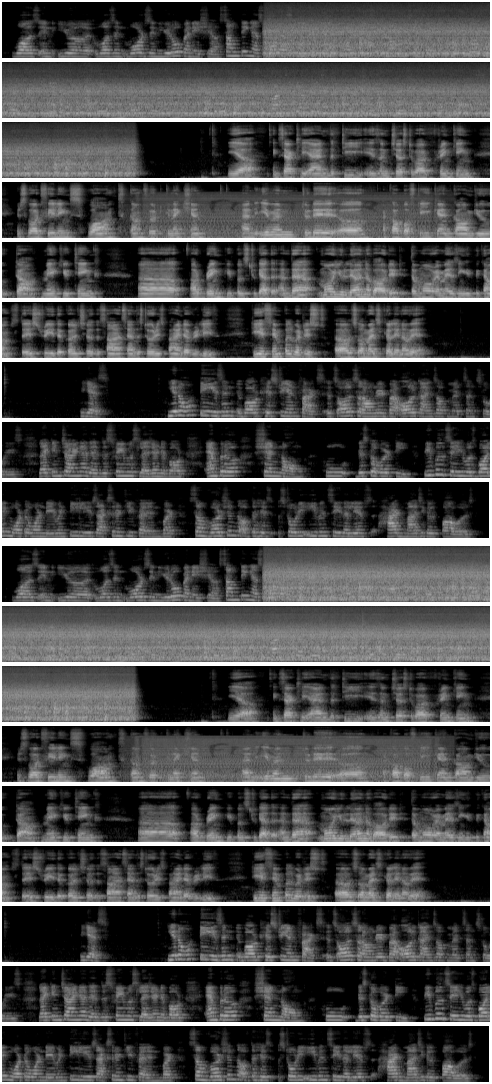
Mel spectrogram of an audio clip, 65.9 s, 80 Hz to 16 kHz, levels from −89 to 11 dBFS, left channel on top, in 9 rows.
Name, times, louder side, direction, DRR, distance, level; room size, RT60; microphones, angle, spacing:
voice 1, 0.1-8.2 8.7-10.8 11.2-13.5 13.8-14.6 45.1-45.5 46.4-55.8 56.1-65.6, right 1 dB, 85° right, 1.4 m, -35 dB
sound 1, 3.9-16.6, right 4 dB, 30° right, 0.3 m, -27 dB
voice 2, 18.0-21.7 22.2-25.0 25.5-31.0 31.3-39.8 40.4-42.9, left 3 dB, 35° left, 0.5 m, -27 dB
sound 2, 23.7-28.7, right 2 dB, 70° right, 1.1 m, -39 dB
3.0 x 2.2 x 2.9 m
head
